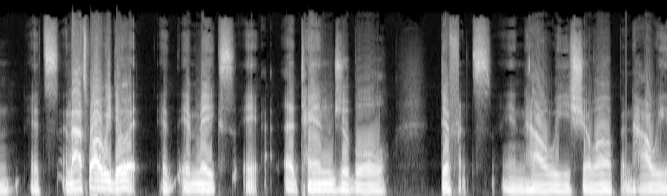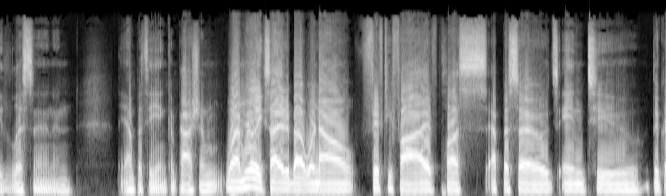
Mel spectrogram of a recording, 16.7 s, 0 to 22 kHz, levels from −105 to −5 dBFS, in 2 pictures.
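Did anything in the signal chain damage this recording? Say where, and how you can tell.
Yes, two things. The whole clip has hard clipping: it's driven about 14 dB past full scale, so around one sample in twenty is sheared flat. That puts a harsh, fuzzy edge on every louder syllable. It's most likely an overdriven gain stage feeding the converter.

There are also small jumps at 3.81 s (after "it makes a a"), 5.74 s (before "in how we show"), 7.83 s, 11.26 s (between "the empathy and compassion" and "I'm really excited about"), and 12.33 s. Each skips roughly 20 to 70 ms with no gap, likely dropped buffers from a driver overrun.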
